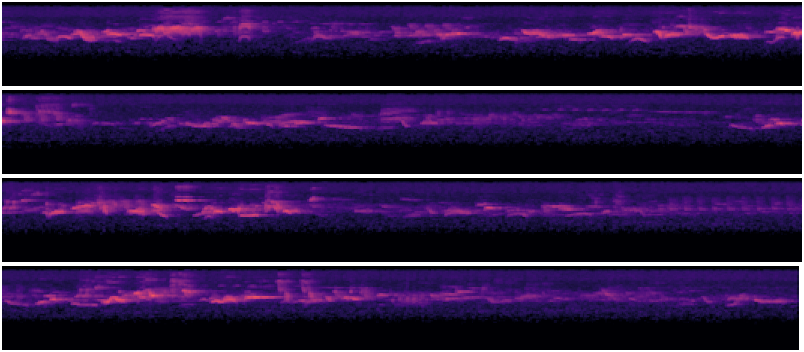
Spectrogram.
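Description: Small birds chirping and calling busily, in three bouts of rapid short chirps separated by quieter stretches, over a faint steady outdoor hiss.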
